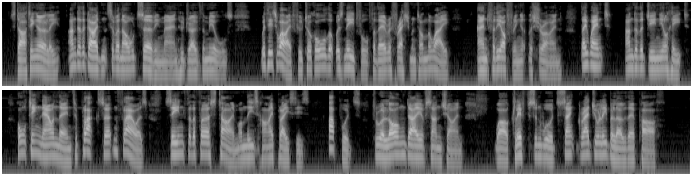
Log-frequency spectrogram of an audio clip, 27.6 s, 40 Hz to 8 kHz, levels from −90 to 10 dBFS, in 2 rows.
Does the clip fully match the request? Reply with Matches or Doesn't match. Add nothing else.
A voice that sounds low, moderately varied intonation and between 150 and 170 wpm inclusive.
Matches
